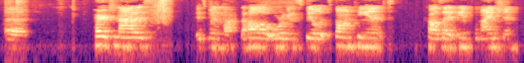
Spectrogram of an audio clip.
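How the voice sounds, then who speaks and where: A woman's voice: mid-range voice, level tone, moderate pace. A woman giving a folksy, chatty nursing lecture in a classroom. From Kentucky. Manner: folksy, chatty, stops for war stories. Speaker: nursing instructor. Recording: roomy classroom, mic far off, noisy.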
